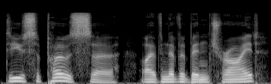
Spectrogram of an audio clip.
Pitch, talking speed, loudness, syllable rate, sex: 120 Hz, 175 wpm, -16 LUFS, 5.0 syllables/s, male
